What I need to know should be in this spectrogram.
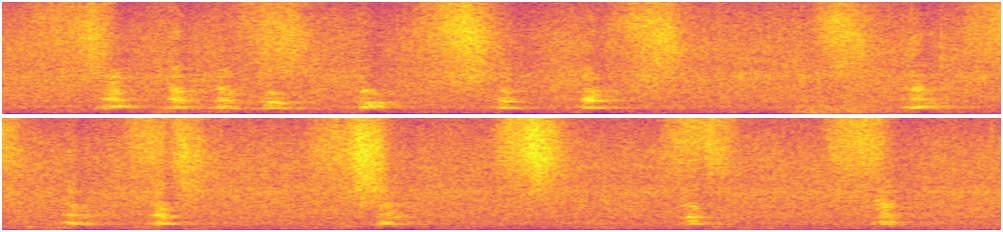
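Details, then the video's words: Pet dog barking at thunder while running in circles: short sharp barks repeated roughly every half second to second, in uneven bursts over steady background hiss. "Barking in Circles at the Thunder God"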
